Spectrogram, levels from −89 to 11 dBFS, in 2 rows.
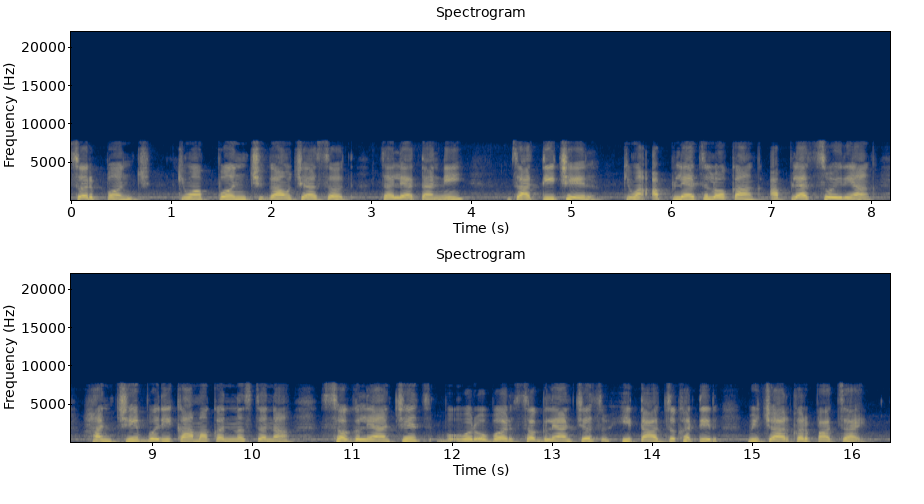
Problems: constant background noise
